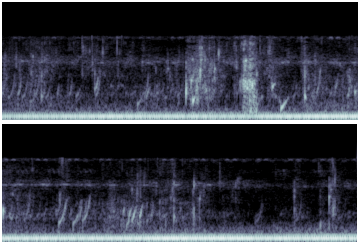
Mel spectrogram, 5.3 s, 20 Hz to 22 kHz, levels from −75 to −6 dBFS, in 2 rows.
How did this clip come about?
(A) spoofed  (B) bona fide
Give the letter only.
B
